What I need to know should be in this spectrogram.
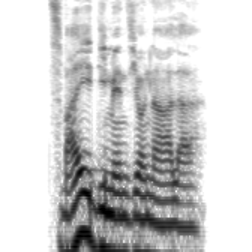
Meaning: inflection of zweidimensional: 1. strong/mixed nominative masculine singular 2. strong genitive/dative feminine singular 3. strong genitive plural
- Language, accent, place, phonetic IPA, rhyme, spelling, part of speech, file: German, Germany, Berlin, [ˈt͡svaɪ̯dimɛnzi̯oˌnaːlɐ], -aɪ̯dimɛnzi̯onaːlɐ, zweidimensionaler, adjective, De-zweidimensionaler.ogg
